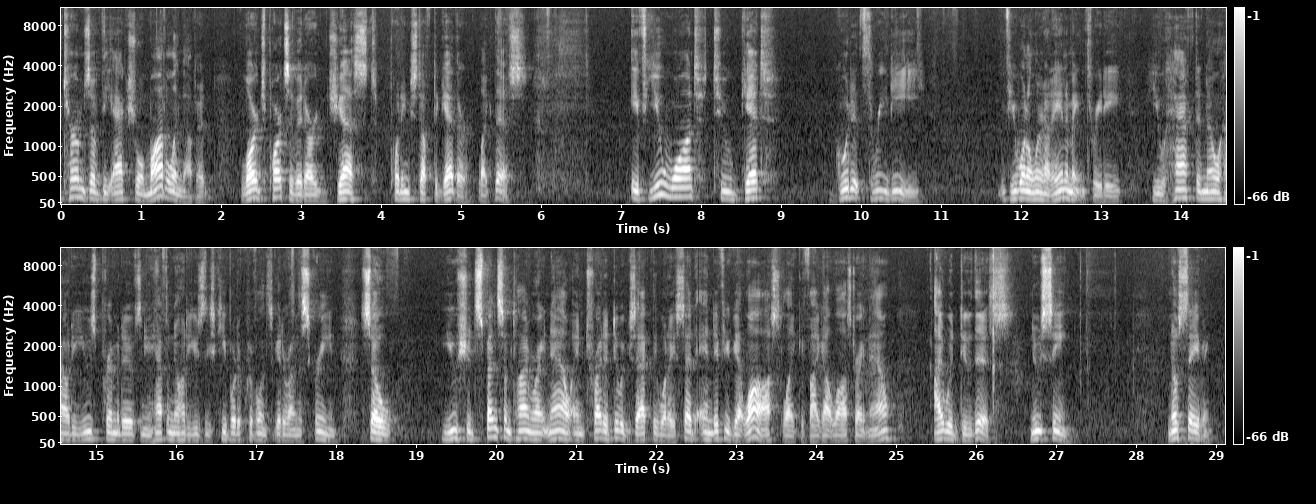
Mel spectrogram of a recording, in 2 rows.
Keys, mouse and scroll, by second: 25.4 click, 26.2 click, 27.3 click.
